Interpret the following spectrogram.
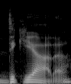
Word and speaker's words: DiChiara: In real Italian is dickiada. Dickiada, right? Cuz you know the ch is pronounced like a k.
